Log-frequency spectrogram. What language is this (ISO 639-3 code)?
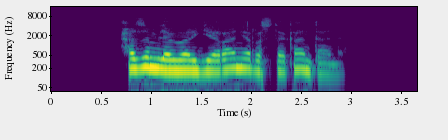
ckb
